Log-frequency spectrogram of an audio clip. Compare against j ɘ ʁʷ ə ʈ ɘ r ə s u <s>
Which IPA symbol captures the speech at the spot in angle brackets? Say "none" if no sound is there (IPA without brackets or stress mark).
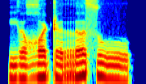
none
